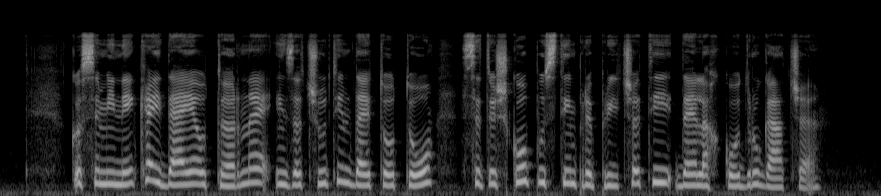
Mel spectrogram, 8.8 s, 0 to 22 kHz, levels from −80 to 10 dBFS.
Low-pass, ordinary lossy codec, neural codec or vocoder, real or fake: 10.8 kHz; none; none; real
